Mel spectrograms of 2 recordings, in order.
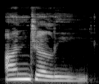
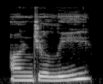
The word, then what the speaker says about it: Anjali: Another example is the name Anjali. Hear the Li at the end. Anjali.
